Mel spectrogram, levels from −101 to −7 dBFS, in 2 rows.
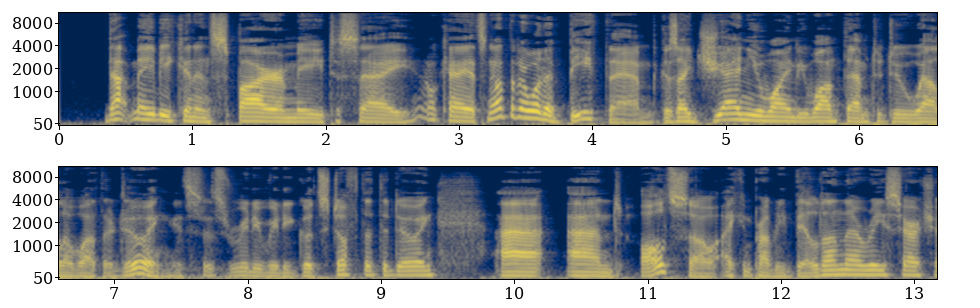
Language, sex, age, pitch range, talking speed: English, male, 30-49, 95-120 Hz, 215 wpm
